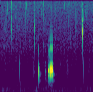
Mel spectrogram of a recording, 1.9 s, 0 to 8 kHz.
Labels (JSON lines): {"label": "biophony, knock croak", "recorder": "SoundTrap 300"}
